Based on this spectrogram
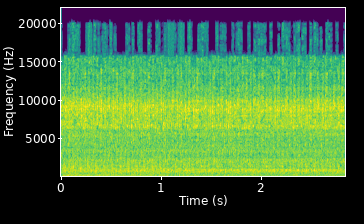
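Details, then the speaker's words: Another Toyota (comparison car with air injection system, not the faulty Celica) warm at operating temperature: steady, even idle around 750 rpm, below 1000 rpm, smooth hiss on top, no knocks or misses; healthy warm idle. "the idle RPM looks to be below 1000 RPM at operating temperature"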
